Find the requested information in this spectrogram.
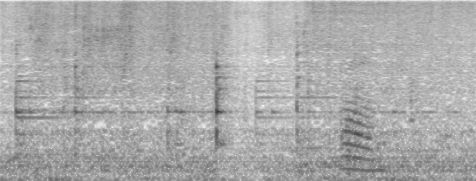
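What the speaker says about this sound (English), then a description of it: "That's the sizzling you hear." Steady hiss of food sizzling in a hot pan, with a few soft clinks and stirring scrapes over the continuous crackle.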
